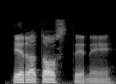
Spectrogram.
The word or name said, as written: Eratostene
